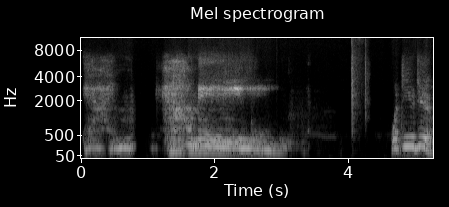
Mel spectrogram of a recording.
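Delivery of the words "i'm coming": put-on zombie whisper, lower. Voicing a zombie pulling away from a player: zombie Estrella whispering. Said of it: "you can hear this whisper in your ear".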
